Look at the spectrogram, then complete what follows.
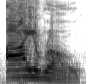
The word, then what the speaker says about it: Iroh: How do you mispronounce Iroh? It has I in the name!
